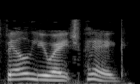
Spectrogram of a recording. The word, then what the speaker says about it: Villepigue: War one Medal of Honor recipient John Canty Villa Piguet early career Villa Piguet pronounced Phil you H pig was born in Camden Kershaw County South Carolina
